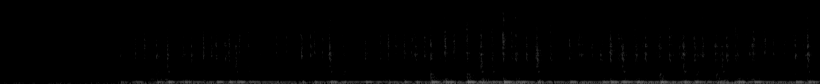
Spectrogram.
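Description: Faint rapid typing on a computer keyboard, starting about a second in: a quick, irregular run of key clicks with a low hum under it.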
